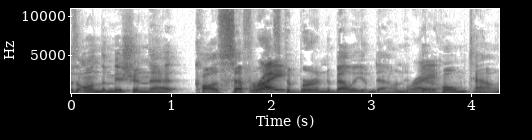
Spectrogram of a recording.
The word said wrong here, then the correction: Nibelheim: Nibelheim is definitely the way to pronounce it. – Yeah, because it's based on Norse.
